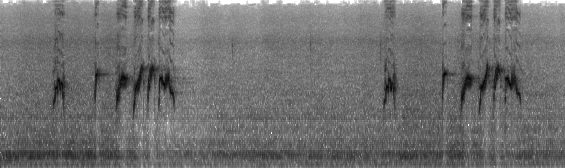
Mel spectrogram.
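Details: Red-whiskered bulbul singing during morning voice training in a double-note wild style: two matching phrases of rapid, buzzy-edged whistles that rise then fall, about three seconds apart, over a soft low hum.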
